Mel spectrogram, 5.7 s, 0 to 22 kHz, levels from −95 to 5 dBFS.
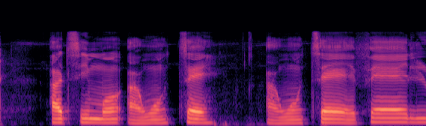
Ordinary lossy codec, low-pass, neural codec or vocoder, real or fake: none; none; none; real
